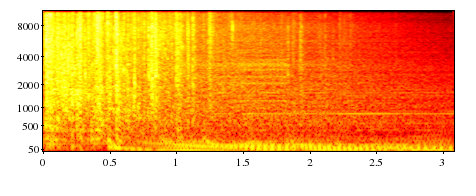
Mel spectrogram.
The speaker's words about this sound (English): Open up, or we'll break down the door. Break it.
